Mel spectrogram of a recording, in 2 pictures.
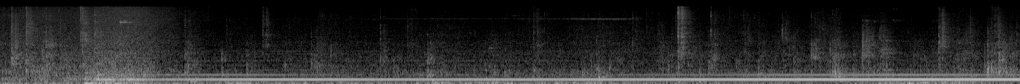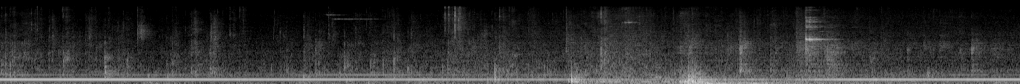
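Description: A machine motor hums steadily as a moving floor drags a load.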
